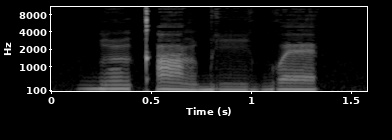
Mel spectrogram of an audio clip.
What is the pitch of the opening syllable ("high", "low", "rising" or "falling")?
high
